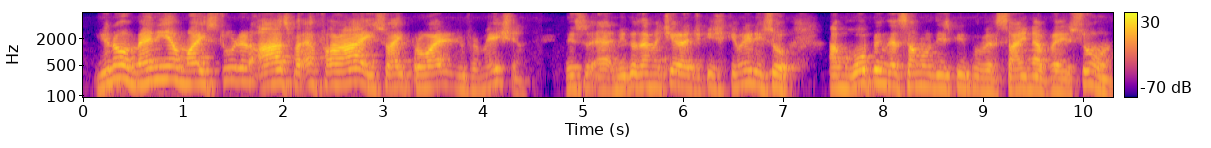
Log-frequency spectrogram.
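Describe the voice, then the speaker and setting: A man talks at a fairly quick pace with fairly high pitch and ordinary pitch variation. There is audible echo in the room. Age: 60s. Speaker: real estate broker and conference host. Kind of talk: online conference presentation. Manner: halting, with frequent fillers and repetitions.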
